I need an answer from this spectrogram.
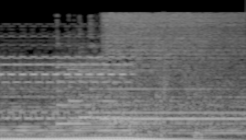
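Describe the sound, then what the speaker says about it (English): A telephone rings with a steady electronic tone, loud and close, sounding alone for a couple of seconds before fading slightly. "I get a phone call from our operations officer"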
